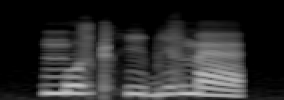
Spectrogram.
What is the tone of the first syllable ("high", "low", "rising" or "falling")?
high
